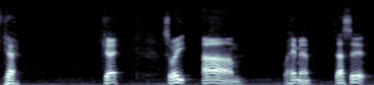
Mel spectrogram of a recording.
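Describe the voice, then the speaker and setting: A man's voice: medium pitch, slow pace, pushed and bright, no room sound. A man from central Pennsylvania hosting a podcast, upbeat and friendly, chatting casually with lots of fillers. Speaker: podcast host. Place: studio.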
